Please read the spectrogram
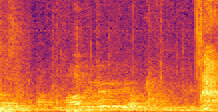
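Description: A brass band's last chord dying away in the hall, followed by a faint voice in the room and a single sharp knock near the end.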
